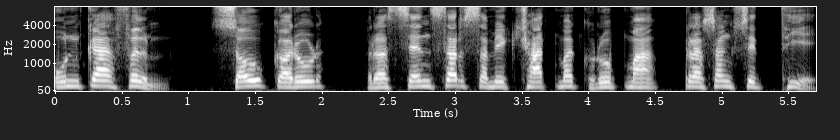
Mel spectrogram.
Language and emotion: Nepali, neutral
